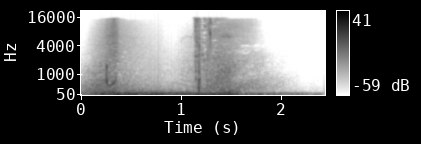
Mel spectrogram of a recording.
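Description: Logo-animation sound effects: a swoosh over a deep low rumble, with a short bright hit a little over a second in, fading out near the end.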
